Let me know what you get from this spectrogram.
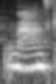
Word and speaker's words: Lowndes: So, Kendrick Johnson was a 17-year-old student at Lowndes County High School. I believe it's Lowndes is how you pronounce it. It's L-O-W-N-D-E-S. Lowndes.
